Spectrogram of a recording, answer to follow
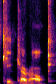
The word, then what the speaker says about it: Cicero: But for the classical period, basically, that C is a k, and the V is a w.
